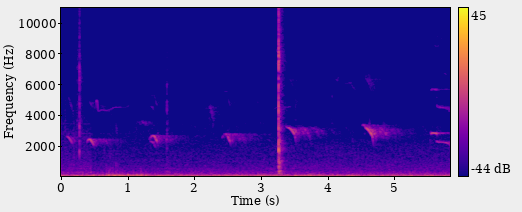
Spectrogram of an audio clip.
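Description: A bird calling again and again, short whistled notes that curl down in pitch, about one a second, over a steady low wind rumble. There is one sharp click a little after three seconds in.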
